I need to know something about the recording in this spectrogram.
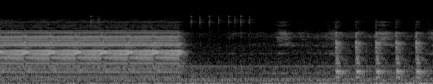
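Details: Loud steady electronic buzzing from an MRI scanner, then a quieter pause and a run of rapid rhythmic knocking pulses; MRI scanner noise.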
